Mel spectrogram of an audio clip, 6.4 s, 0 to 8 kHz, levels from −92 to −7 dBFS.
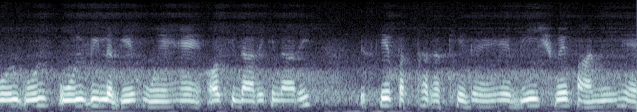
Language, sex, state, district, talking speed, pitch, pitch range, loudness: Hindi, female, Chandigarh, Chandigarh, 180 wpm, 165 Hz, 160-170 Hz, -18 LUFS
